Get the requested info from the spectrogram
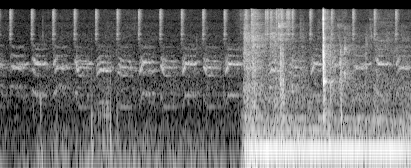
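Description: Background music with a steady ticking beat. About two and a half seconds in, a louder steady low hum with a rushing noise comes in over it.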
